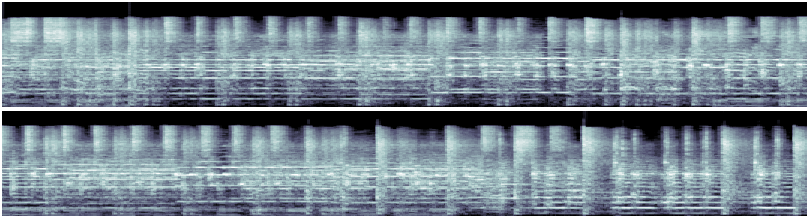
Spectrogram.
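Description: A rock band, with electric guitar, bass guitar and drum kit, playing loudly together in a small room. Near the end the sound thins to a guitar repeating one note in short, choppy stabs, with brief gaps.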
